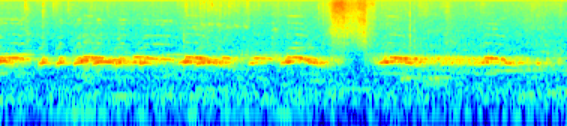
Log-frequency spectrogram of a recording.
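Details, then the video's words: Zebra dove song with birds answering each other: rapid soft staccato cooing notes strung into long rolling phrases at a steady mid pitch, broken by a short rushing noise near the middle. "suara burung perkutut nan merdu"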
